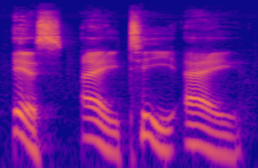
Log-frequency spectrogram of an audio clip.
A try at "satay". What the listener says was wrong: See, that's where you're losing us because there's no R in there. You're saying satay. Satay. Satay.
